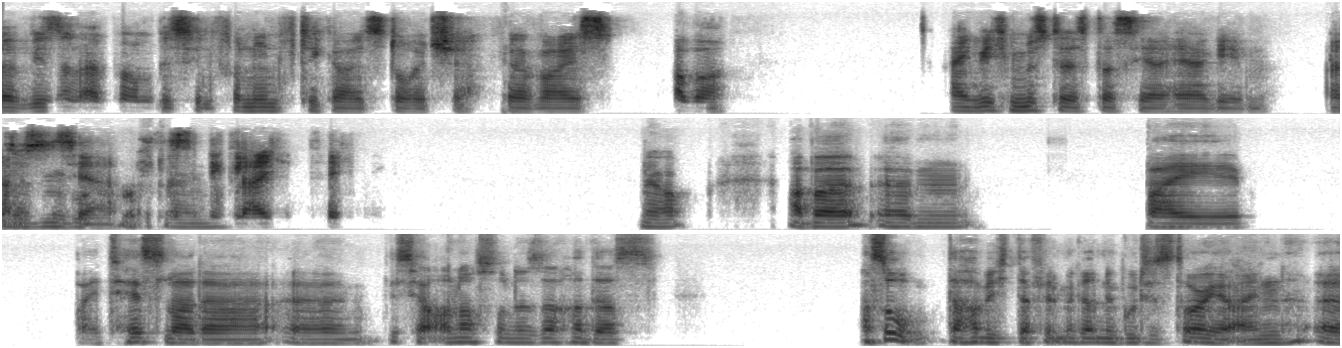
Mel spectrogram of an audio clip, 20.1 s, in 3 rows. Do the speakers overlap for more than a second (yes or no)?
yes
